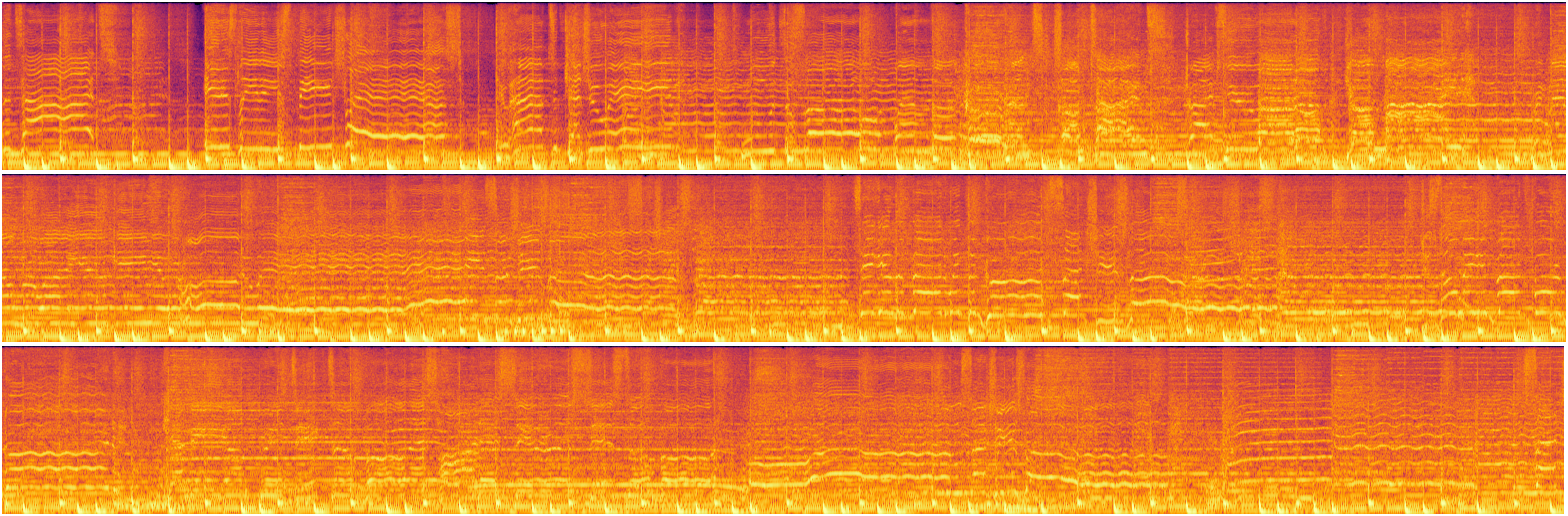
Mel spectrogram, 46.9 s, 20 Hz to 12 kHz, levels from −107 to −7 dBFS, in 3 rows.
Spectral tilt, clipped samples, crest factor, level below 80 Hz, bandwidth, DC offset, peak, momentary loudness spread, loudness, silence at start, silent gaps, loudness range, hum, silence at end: -4.5 dB/octave; under 0.1%; 10 dB; -18 dBFS; 12 kHz; under 0.1%; 0 dBFS; 2 LU; -11 LUFS; 0 s; none; 2 LU; none; 0 s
